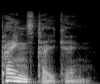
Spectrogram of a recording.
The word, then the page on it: painstaking: British English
